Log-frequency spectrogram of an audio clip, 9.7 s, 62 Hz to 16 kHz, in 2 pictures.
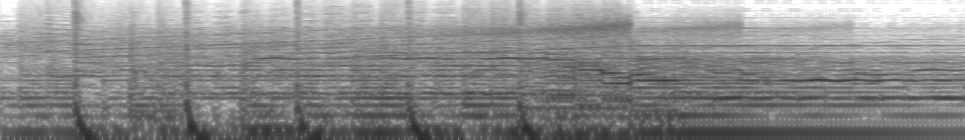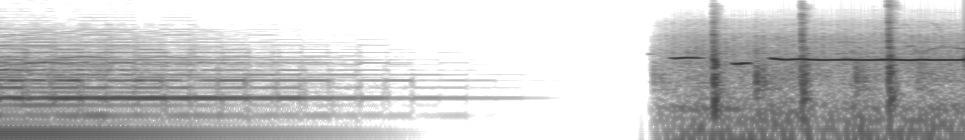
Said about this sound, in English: spent his 40-year career whistling as he worked.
